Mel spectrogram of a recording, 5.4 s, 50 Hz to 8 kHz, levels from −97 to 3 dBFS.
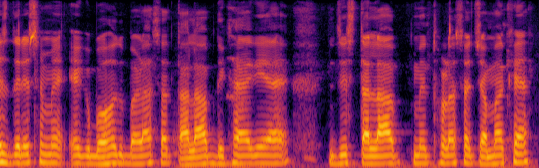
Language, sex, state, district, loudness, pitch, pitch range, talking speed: Hindi, male, Jharkhand, Ranchi, -17 LUFS, 140 Hz, 130-145 Hz, 200 wpm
